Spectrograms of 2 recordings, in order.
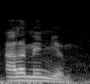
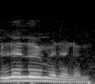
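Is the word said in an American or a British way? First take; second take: British; American. First: The word is said with a British pronunciation. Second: The word is said with an American pronunciation. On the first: "It's aluminium" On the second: "How do the Americans say it?"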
